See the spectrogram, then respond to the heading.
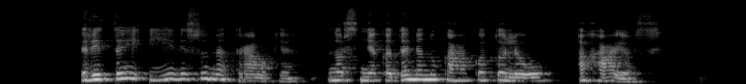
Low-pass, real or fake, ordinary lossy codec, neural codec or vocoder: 14.4 kHz; fake; MP3, 64 kbps; vocoder, 44.1 kHz, 128 mel bands every 256 samples, BigVGAN v2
